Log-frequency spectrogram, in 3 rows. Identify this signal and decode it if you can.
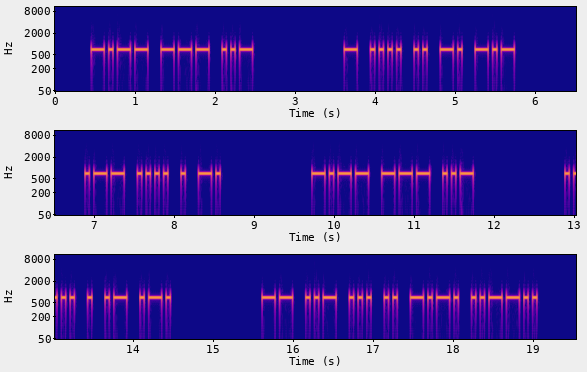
Morse code, heard as a keyed tone, about 22 wpm, 700 Hz. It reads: YOU THINK WHEN YOU HEAR MUSIC?
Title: 3x Word-Spacing - Sentences from Top 300 Words - 22wpm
